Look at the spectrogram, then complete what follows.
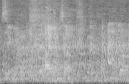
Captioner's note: audience laughs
